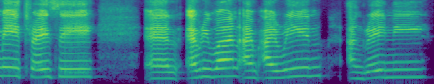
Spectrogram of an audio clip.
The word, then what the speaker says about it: Irene: And everyone, I'm Irene Anggreeni, or in the Netherlands, and also in my home country, Indonesia, it's pronounced Irene, but I also respond with Irene.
